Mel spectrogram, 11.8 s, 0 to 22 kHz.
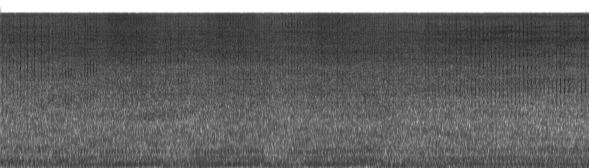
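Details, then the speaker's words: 1956 Buick Special, 322 Nailhead V8, automatic, sat about 25 years, points cleaned, fed from a temporary fuel tank: loud, steady idle with an even low rumble, no knocks or misses; runs well. "sounds pretty good don't you think"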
